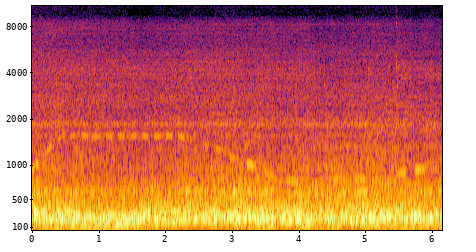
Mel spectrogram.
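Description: Steady rush of airflow in an ASW 27 sailplane's cockpit during flight, with a variometer's faint beeping tone. The tone starts high and drops in pitch a few seconds in as the climb weakens on leaving the core of the thermal.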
